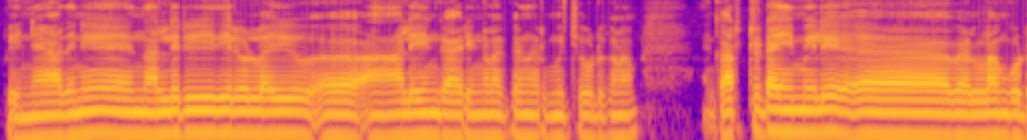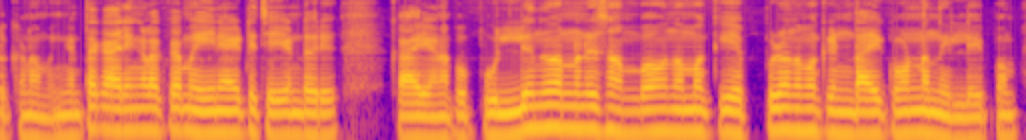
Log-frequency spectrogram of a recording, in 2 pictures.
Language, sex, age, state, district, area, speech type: Malayalam, male, 45-60, Kerala, Wayanad, rural, spontaneous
